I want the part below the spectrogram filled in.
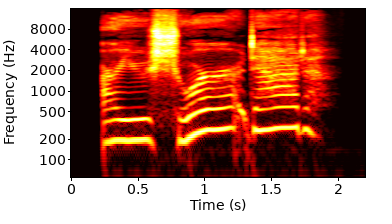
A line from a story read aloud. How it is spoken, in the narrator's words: Jack sighs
